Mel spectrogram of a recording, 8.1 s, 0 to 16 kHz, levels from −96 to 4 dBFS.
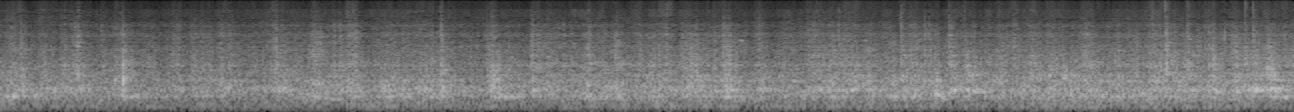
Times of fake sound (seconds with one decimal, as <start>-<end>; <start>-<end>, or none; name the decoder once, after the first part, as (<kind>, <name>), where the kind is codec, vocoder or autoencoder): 0.0-3.6 (vocoder, BigVGAN v2); 4.4-8.1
